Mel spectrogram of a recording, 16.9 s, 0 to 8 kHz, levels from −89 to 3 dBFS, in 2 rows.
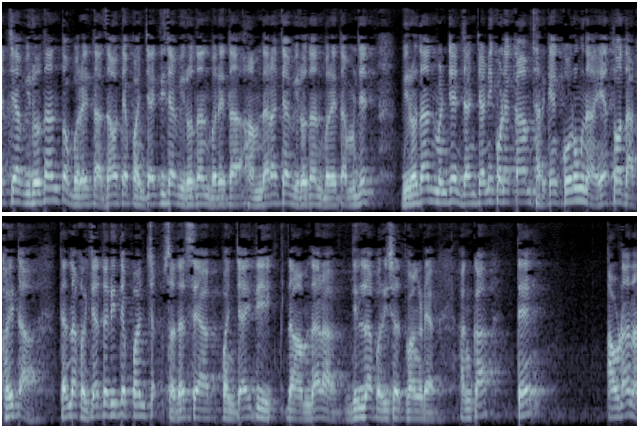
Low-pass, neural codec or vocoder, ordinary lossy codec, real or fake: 7.2 kHz; none; MP3, 32 kbps; real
